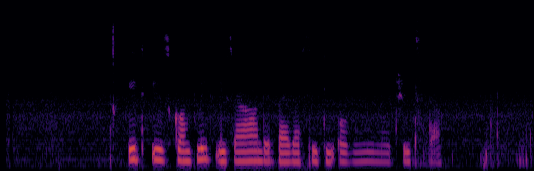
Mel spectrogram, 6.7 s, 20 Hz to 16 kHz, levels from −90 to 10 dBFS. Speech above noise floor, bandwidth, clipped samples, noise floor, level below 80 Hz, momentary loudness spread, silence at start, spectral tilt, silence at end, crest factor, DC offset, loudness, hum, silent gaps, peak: 31 dB; 10 kHz; under 0.1%; -73 dBFS; -86 dBFS; 21 LU; 1.4 s; -9 dB/octave; 0.6 s; 20 dB; under 0.1%; -42 LUFS; none; none; -26 dBFS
